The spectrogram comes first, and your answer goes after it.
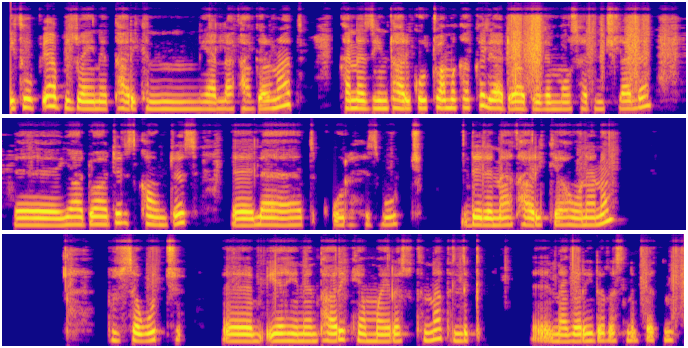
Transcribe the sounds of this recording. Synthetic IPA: ʔit̪jo̞pʼːjabɨzuajnət̪ʰːaɾikʰɨnjalːat̪haɡəɾnat̪kʰənːəzːihɨnt̪ʰaɾikʰo̞t͡ʃːuaməkʰakːəljad̪oad̪ɨlɨmːəwsəd̪ɨnt͡ʃɪlalːən | jad̪oad̪ɨlɨskʰahund̪ɨɾəslət̪ʼɨkʼuɾhɨzbo̞t͡ʃː | d̪ɨlɨnːat̪ʰaɾikʰjɛho̞nənəw | b̥ɨzusəwːo̞t͡ʃː | jɛhnɨnt̪ʰaɾikʰjɛmːajɾəsu̥t̪ʰɨnːat̪ʰɨlːɨkʼ | nəɡəɾjɛd̪ərːəsnɨbːət̪nəw

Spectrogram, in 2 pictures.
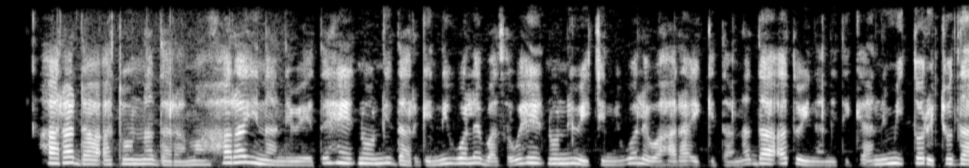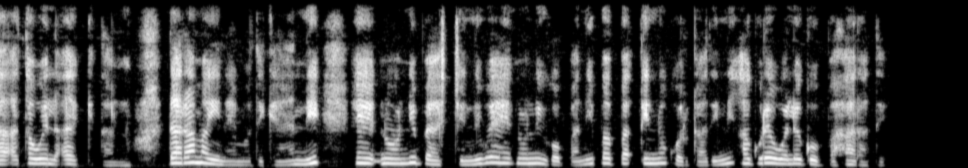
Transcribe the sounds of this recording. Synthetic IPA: hɐɾɐd̪aːʔɐt̪ɔnːɐd̪ɐɾɐmɐhɐɾɐjɪnɐnːɪweːt̪ːɛɦeːnːoːnːɪd̪ɐɾɡɪnːɪwɔlɛbɐsɐwɛheːʔɔnːɪwiːt͡ʃːɪnːɪwɔlɛwɐhɐɾɐɛkːɪt̪ɐnːɐd̪aːʔɐt̪ɔjɪnɐnːɪt̪ɪkɐjɐnːɪmɪt̪ːɔɾɪt͡ʃːɔd̪aːʔɐt̪ɐwɛlɐʔɐɛkːɪ̥t̪ɐnːɐd̪̥ɐɾɐmɐjɪnɐmɔt̪ɪkɐjɐnːɪheːoːnːɪbɐt͡ʃːɪnːɪwɛheːnɔnːɪɡɔbːɐnːɪbɐbːɐtːɪnːɔkɔɾkaːt̪ɪnːɪʔɐɡʊɾɛwɔlɛɡɔbːɐhɐɾɐt̪ɛ

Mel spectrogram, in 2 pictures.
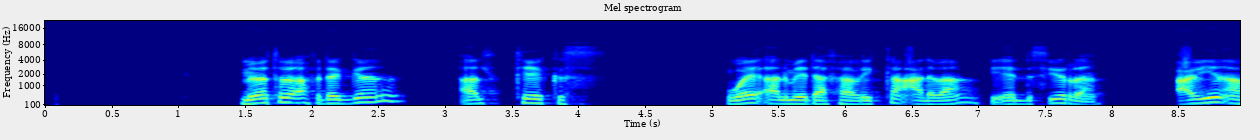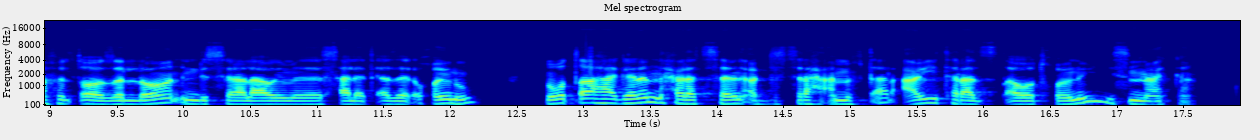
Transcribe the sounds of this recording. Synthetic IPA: mɐʔt̪ʰɐwafd̪ɐɡɐ | ʔalt̪ʰekʰs | wɔjʔa̰lmed̪afaβɾikʰːa̰ʕa̰lɐβapʰḭʔelsjɪɾɐʔɐ | ʕaβijɪnʔafɨlt̪ʼozɐlːɐwonʔind̪ust̪ʰʼɾijalawimɐsalɐt̪ʼjazɐɾʔḭko̞jnu | mɨkʼʊt̪ʼːɐɦaɡɐɾɨnːɨħɨβɾɐt̪ʰɐ̥sɐβɨnʕɨ̰d̪ːɨsɨɾaħa̰βmɐft̪ʼa̰ɾʕa̰βit̪ʰɐɾazsʼa̰wot̪ʰɐ̥xo̞jnujɪsɨmːɨʕɨkʰːa

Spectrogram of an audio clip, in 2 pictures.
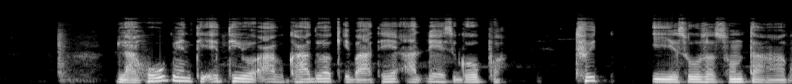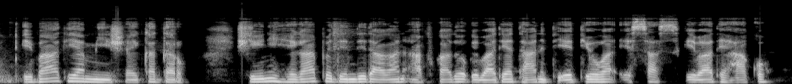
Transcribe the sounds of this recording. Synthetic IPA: lɐhuːbɛnt̪ɪɛt̪ːɪjɔʔɐbkaːd̪ʊwɐkʼɪbaːt̪e̞ːʔɐlʔe̞ːsɡoːpːɐ | t̪ʰʊɪt̪̚ | jɛsuːs̬ɐsʊnt̪ːɐkʼɪbaːt̪ɪjɐmiːʃːɐjkːɐd̪ɐɾɔ | ʃiːnɪɦɛɡaːpːɛd̪ɛnd̪ɪd̪aːɡɐnɐbkaːd̪ʊwɐkʼɪbaːt̪ɪjɐt̪aːnɛt̪ɪɛt̪ːɪjoːɡaʔɛsːaskʼɪbaːt̪eːɦakːɔ

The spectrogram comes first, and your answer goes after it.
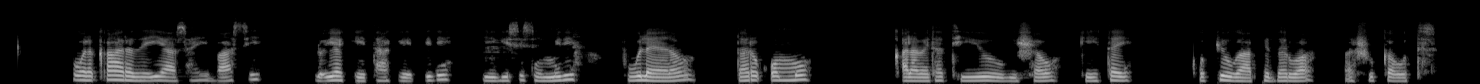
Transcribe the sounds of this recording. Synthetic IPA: wɔlkʼːaːɾɐd̪ɛʔɪjaːsɐjbaːsːɪ | lɔʔɪjɐke̞ːt̪ːaːke̞ːt̪ʼːɪd̪ɪ | hiːɡɪsːɪsɪmːɪd̪ɪ | pʰuːlɐjɐnɐw | d̪̥ɐɾɔkʼɔmːɔ | kʼɐlɐmɛt̪ɐt̪ʰijjoːɡɪʃːɐwkʰe̞ːt̪ːɐj | kʼɔpːɪjoːɡaːpːɛd̪ɐɾʊwaː | ɐʃːʊkːɐoːt̪ːɛ̥s

